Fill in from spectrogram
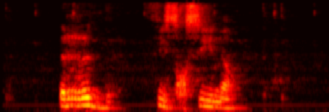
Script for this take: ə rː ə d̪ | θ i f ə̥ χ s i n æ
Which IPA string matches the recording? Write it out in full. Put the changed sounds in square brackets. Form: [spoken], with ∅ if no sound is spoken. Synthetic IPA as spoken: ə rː ə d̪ | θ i [s] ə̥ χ s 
